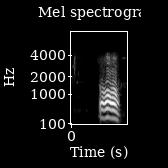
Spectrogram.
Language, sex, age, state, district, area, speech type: Assamese, female, 30-45, Assam, Sivasagar, rural, conversation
